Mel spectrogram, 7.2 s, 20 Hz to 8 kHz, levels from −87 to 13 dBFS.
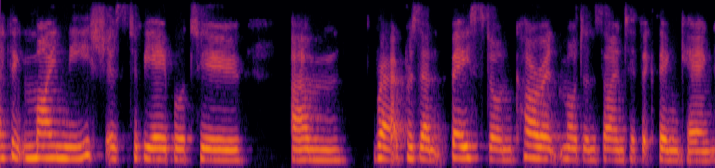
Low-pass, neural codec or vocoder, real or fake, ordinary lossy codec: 7.2 kHz; none; real; Opus, 16 kbps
